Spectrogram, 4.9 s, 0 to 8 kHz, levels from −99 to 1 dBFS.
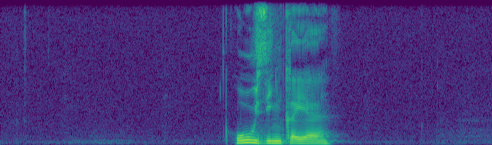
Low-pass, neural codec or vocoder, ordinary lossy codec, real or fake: none; none; none; real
